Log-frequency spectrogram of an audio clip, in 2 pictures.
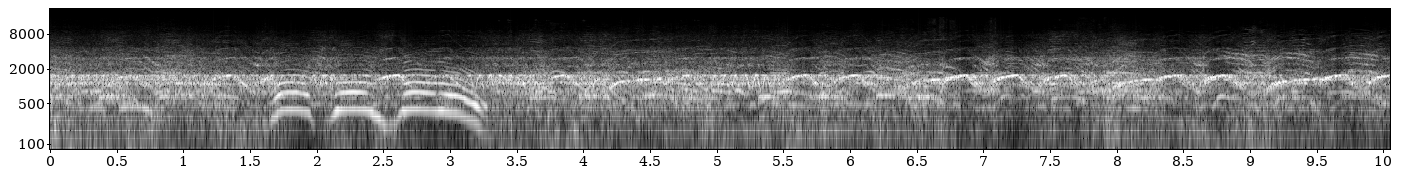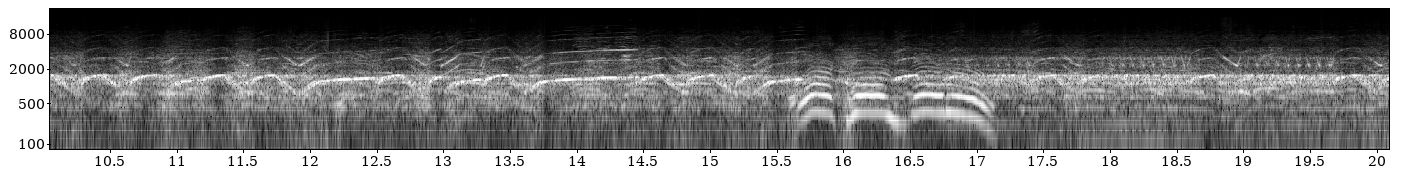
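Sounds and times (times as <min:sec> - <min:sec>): low slow siren: 0:00.0 - 0:20.0
police sirens yelping: 0:00.0 - 0:20.0.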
